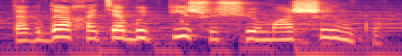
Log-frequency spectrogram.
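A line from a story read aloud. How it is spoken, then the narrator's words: Displeased grumble. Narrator (Russian): недовольно проворчал Снорк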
